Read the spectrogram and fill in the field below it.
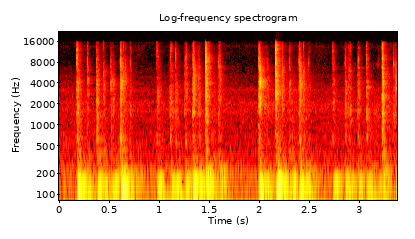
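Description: Commands are typed on a computer keyboard while configuring a Juniper SRX300 device, producing quick irregular bursts of clicking keystrokes with short pauses between, fairly close and quiet, no talking.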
